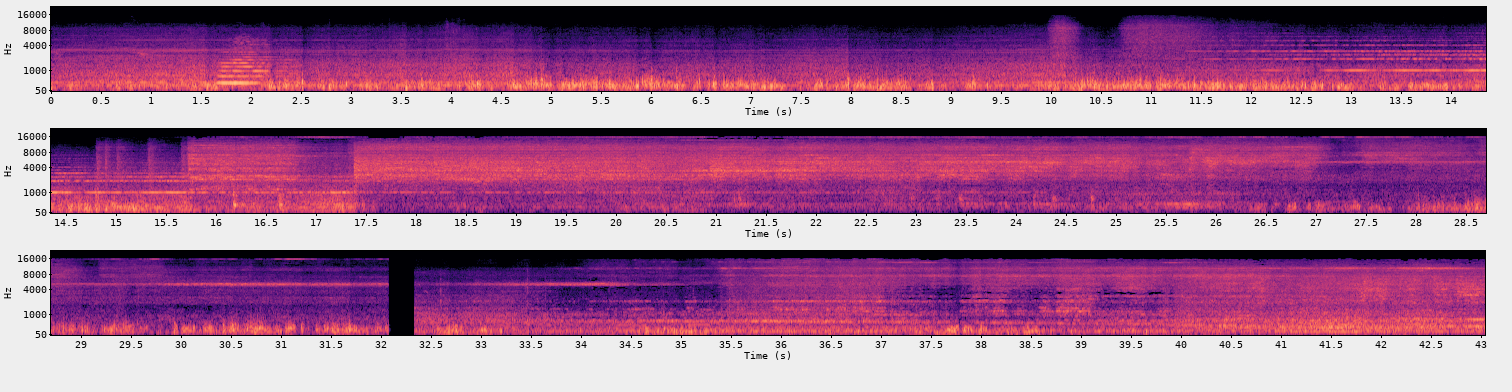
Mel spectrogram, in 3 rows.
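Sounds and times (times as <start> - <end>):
hiss of wheels on rail: 9.8 - 11.8
high-pitched wheel squeal: 11.2 - 28.7, 29.3 - 32.1, 32.9 - 43.0
train rumble: 22.8 - 43.0.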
